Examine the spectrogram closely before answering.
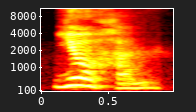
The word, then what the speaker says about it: Johann: Johan, Johan, suena como una I. La H también ya vimos que suena como la J en español, Johan.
